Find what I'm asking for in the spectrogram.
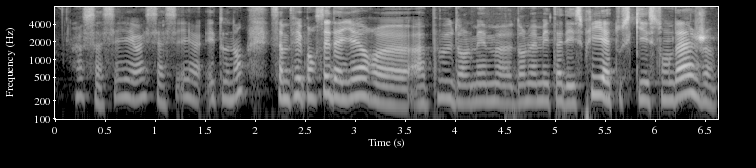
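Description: Everything is captured on a very clean recording with a silent background. The speaker moves at a fairly quick pace. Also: woman, medium pitch for a woman, fairly even intonation. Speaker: podcast co-host. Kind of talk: casual chat.

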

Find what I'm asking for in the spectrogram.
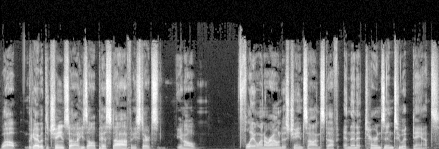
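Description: A man's ordinary speaking voice, fairly low in pitch, with ordinary pitch variation, a moderate pace and a very clean recording over a silent background. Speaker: podcast co-host. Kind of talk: casual chat.

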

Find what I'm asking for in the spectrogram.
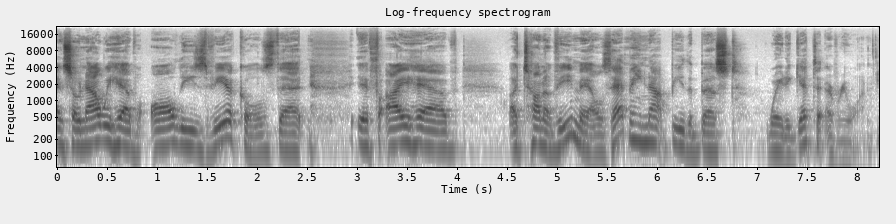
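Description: With a Chicago accent, a man talks in a fairly high voice with lively intonation. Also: moderate pace. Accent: Chicago-area American. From US Midwest, Chicago area. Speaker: social media strategist. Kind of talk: casual interview.

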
